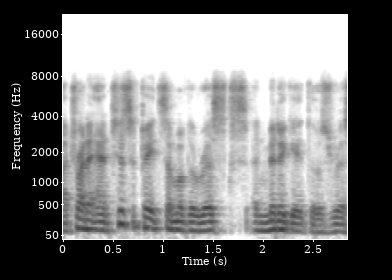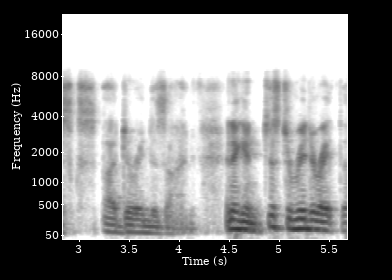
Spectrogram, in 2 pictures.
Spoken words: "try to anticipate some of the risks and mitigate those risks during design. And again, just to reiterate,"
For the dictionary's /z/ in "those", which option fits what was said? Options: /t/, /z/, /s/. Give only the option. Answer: /z/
